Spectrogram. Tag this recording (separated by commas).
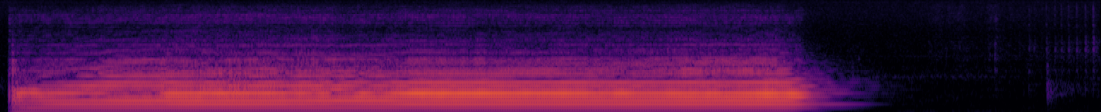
Music, Musical instrument, Brass instrument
